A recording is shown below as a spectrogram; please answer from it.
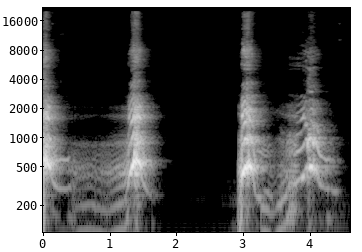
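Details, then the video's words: A dog said to be talking produces four drawn-out, howl-like vocal bursts with strong harmonics, rising and falling in pitch, spaced about one to two seconds apart; brief music is heard afterwards. "Talking Dog"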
